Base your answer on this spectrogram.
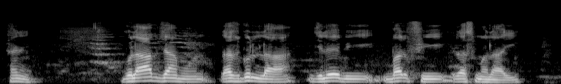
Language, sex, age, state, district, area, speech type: Urdu, male, 18-30, Bihar, Purnia, rural, spontaneous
